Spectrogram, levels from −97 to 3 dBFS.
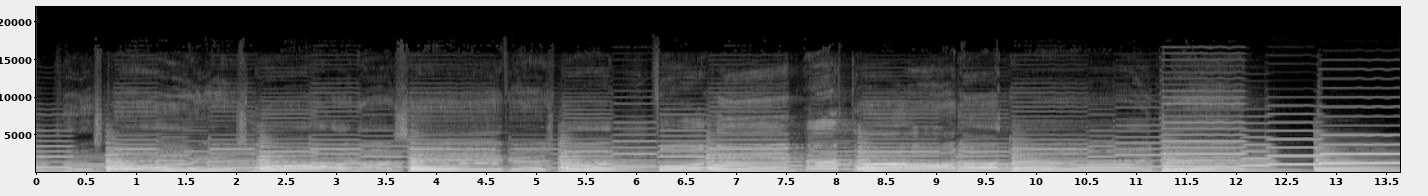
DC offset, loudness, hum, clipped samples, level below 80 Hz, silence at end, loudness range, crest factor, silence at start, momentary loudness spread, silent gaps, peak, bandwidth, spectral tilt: under 0.1%; -18 LUFS; none; under 0.1%; -58 dBFS; 0 s; 2 LU; 16 dB; 0 s; 7 LU; none; -2 dBFS; 14.5 kHz; -5 dB/octave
